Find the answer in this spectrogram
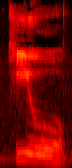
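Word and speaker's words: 키읔: তারপর হচ্ছে খিওক। খিওক, খ এবং ক। এই যে খিওক, এটা গ এর মতো, শুধু মাঝখানে আর একটা দাগ আছে। এই খিওকটা লিখাটা আর গ লিখাটা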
